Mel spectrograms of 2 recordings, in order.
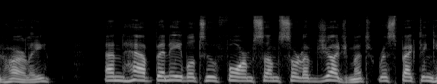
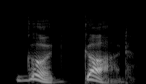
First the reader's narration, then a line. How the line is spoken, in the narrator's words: muttered the detective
